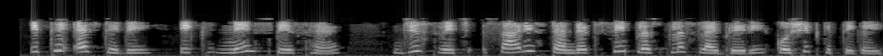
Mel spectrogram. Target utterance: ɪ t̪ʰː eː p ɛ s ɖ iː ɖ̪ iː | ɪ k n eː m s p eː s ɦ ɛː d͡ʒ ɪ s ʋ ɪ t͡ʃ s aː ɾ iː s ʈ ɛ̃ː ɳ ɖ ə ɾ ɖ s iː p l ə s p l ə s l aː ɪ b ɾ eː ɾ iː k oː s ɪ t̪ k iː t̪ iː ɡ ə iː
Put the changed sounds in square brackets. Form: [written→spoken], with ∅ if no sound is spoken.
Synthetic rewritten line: ɪ t̪ʰː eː [p→ʔ] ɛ s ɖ iː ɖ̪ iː | ɪ k n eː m s p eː s ɦ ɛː d͡ʒ ɪ s ʋ ɪ t͡ʃ s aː ɾ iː s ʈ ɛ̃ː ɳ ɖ ə ɾ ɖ s iː p l ə s p l ə s l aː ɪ b ɾ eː ɾ iː k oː [s→ʃ] ɪ t̪ k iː t̪ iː ɡ ə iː

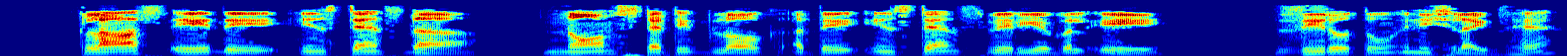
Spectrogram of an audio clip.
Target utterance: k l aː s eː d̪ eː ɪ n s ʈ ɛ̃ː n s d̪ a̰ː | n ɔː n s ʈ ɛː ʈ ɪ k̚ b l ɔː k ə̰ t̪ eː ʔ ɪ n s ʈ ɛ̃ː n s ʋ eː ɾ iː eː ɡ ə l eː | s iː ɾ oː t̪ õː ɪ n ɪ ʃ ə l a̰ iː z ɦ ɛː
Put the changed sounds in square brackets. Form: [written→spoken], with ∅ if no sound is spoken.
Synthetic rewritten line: k l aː s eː d̪ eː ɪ n s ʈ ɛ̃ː n s d̪ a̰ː | n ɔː n s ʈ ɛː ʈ ɪ k̚ b l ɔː k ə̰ t̪ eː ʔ ɪ n s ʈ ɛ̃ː n s ʋ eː ɾ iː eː [ɡ→b] ə l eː | [s→z] iː ɾ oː t̪ õː ɪ n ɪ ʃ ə l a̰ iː z ɦ ɛː

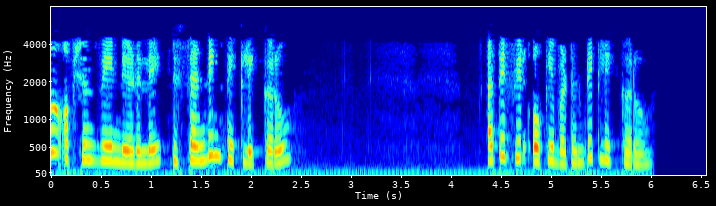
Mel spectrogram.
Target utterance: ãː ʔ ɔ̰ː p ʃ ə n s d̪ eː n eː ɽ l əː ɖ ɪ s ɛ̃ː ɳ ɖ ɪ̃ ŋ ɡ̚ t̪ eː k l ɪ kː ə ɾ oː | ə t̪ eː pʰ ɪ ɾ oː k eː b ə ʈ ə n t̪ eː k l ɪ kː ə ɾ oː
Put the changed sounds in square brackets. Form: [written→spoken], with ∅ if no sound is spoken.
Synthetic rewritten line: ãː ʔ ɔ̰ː p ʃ ə n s d̪ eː n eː ɽ l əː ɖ ɪ s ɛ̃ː ɳ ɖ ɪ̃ ŋ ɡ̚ t̪ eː k l ɪ kː ə ɾ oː | ə t̪ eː pʰ ɪ ɾ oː k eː b ə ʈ ə n t̪ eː k l ɪ kː ə ɾ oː

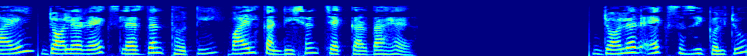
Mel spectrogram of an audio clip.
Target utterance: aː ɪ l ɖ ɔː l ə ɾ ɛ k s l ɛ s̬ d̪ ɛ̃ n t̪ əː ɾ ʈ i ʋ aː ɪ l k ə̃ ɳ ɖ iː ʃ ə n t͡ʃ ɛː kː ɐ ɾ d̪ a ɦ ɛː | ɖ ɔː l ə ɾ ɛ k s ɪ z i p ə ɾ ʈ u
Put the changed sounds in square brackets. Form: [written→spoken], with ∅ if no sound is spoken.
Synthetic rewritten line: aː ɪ l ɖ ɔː l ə ɾ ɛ k s l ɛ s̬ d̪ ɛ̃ n [t̪→t̪ʰ] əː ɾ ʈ i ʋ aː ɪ l k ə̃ ɳ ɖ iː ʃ ə n t͡ʃ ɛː kː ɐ ɾ d̪ a ɦ ɛː | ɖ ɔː l ə ɾ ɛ k s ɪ z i [p→k] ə [ɾ→l] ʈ u

